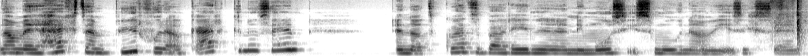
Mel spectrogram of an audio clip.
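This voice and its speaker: An unremarkable speaking voice from a woman, fairly high in pitch, with lively intonation at a moderate pace. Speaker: psychosomatic therapist. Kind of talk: interview.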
